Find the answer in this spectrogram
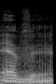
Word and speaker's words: Ewe: So I'm known as an Ewe or an Ewe. Some people pronounce it Ewe.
